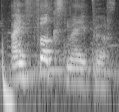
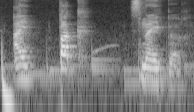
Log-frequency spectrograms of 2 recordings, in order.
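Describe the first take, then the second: First: The second word starts with an F sound. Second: The second word starts with a P sound. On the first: "en vérité il veut dire I fuck sniper" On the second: "ils ne savent pas prononcer la lettre F, ils utilisent la lettre P"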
